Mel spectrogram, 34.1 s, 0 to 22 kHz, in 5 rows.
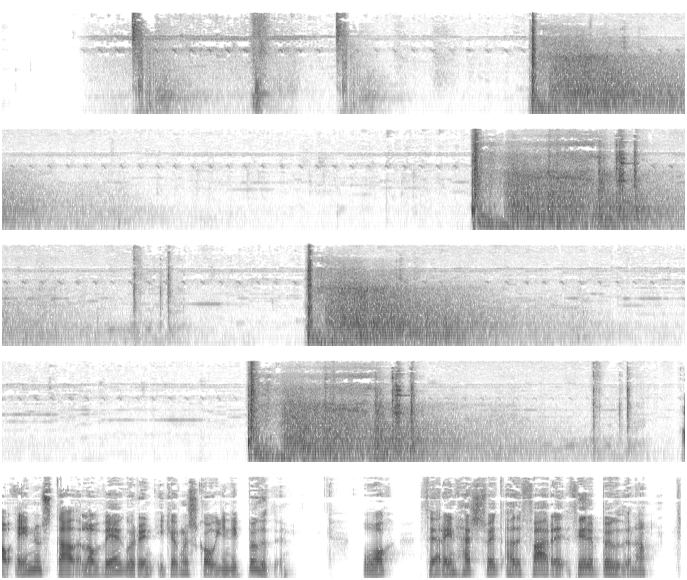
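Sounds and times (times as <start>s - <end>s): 
faint background of insects: 0.0s - 34.1s
heavy artillery cannons firing explosive shells into a forest: 1.3s - 4.0s, 5.2s - 8.4s, 11.5s - 15.2s, 16.7s - 19.7s, 22.9s - 26.9s
speech: 27.3s - 30.3s, 30.9s - 33.9s.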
